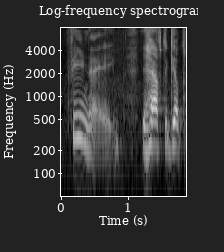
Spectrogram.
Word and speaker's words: Fine: F I and E like fine but it's pronounced fee name you have to get the pronounce you pronunciation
